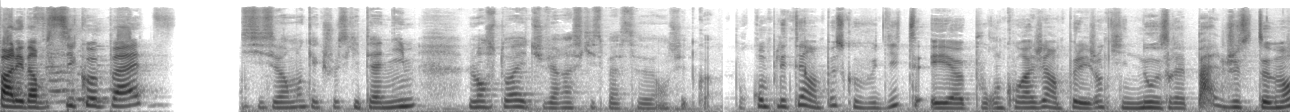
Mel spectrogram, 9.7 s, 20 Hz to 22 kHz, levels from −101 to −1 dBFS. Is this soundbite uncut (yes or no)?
no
